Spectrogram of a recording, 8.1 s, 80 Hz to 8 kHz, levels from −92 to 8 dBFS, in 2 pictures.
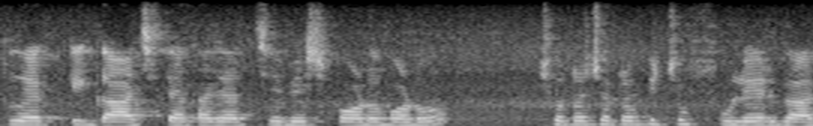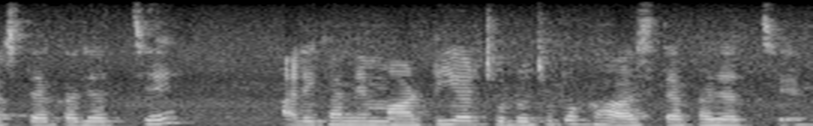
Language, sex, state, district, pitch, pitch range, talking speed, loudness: Bengali, female, West Bengal, Purulia, 210 Hz, 200-225 Hz, 175 wpm, -17 LUFS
